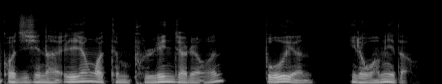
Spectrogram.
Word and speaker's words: boolean: 자, 그리고 아무것도 없는 것을 의미하는 이 자료형은 null이 아닌 null이라고 발음하고 참, 거짓이나 일령 같은 불린 자료형은 boolean이라고 합니다. 한글로는 불린이라고 하는데 영어 발음은 boolean입니다.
